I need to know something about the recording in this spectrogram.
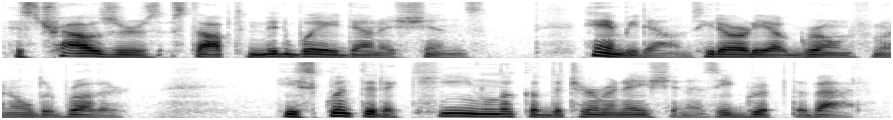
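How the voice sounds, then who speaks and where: A man narrating scripted fiction as an audiobook reader, with measured, dramatic storytelling. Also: fairly low pitch, gravelly, mellow, husky, no echo.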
